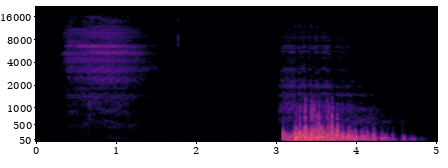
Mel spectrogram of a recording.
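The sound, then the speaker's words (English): Slow breathing during a cool-down after a gym workout: a soft, airy inhale, then after a long pause a louder, rougher exhale that trails off. “Breathe slowly”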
